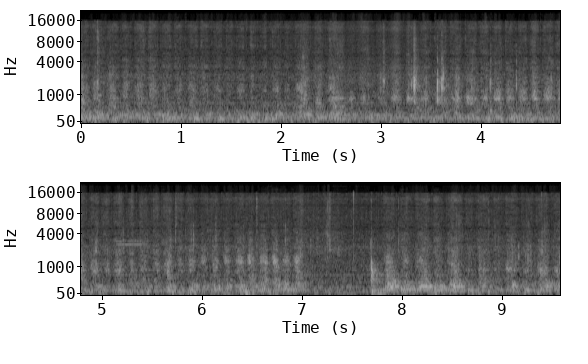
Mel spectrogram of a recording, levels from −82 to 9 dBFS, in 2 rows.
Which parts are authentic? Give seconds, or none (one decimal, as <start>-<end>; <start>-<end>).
0.0-2.6; 3.4-9.6

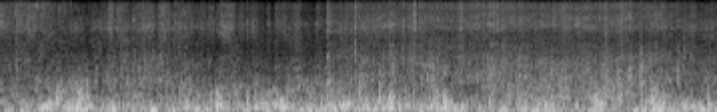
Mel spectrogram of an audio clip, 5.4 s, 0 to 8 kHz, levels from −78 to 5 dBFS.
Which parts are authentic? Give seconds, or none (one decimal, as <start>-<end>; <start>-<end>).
0.0-1.7; 4.9-5.4

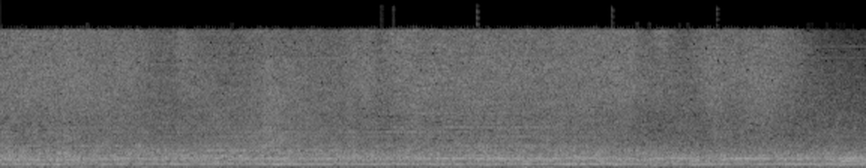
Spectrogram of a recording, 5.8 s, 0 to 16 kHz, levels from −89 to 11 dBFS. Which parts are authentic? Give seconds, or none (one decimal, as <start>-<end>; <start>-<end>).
0.0-0.5; 2.5-3.5; 4.1-5.8

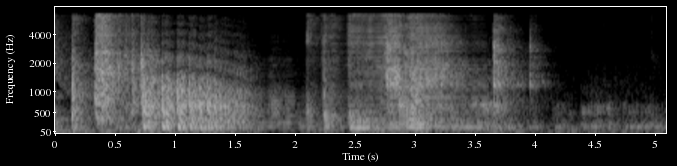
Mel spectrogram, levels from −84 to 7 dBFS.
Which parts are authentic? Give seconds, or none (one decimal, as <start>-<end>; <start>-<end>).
0.0-1.7; 3.6-5.1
